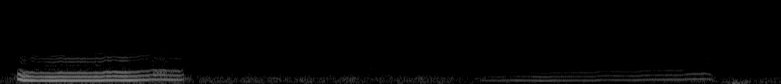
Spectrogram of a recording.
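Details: Sleeping male Scottish Fold cat named Chirol gives old-man-like snores: one loud humming snore of nearly two seconds, a quiet pause, then a softer, slightly rising droning snore.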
